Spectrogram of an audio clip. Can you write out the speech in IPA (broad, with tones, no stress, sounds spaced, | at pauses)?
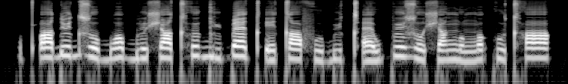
pʼ ɑ˧ ɗ ø˦ d z o˨ b ɔ˦˨ b ø˧ ʃ ɑ˧ tʰ ɵ˦ ɡ y˨˦ ɓ æ˦ tʼ e˨˦ t ɑ˧ f u˨ ɓ ʉ˧ tʼ æ˨˦ w p ø˦ z o˨ ʃ ɑ˧ ŋ o˨ ŋ ɔ˦ k u˨ tʰ ɑ˦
